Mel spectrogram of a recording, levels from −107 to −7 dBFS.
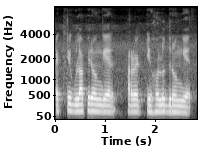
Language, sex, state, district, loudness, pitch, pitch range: Bengali, male, Assam, Hailakandi, -17 LUFS, 130 Hz, 130-135 Hz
